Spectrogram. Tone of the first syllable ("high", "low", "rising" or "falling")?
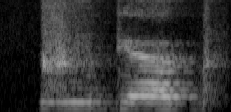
low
